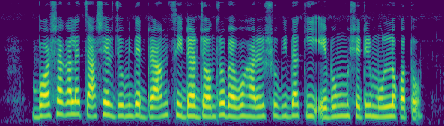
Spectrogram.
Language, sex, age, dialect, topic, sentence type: Bengali, female, 18-24, Rajbangshi, agriculture, question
